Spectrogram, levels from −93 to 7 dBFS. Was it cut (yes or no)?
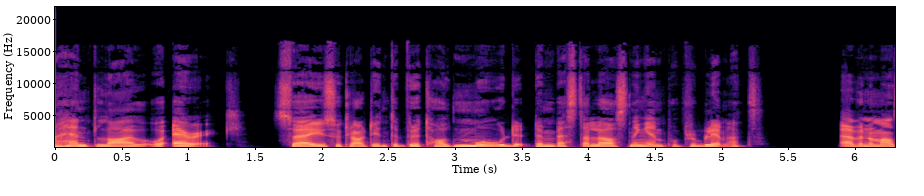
no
